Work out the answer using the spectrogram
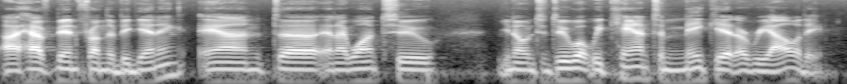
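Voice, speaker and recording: Here a man in an unremarkable speaking voice keeps a fairly low pitch, a moderate pace and very even loudness. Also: ordinary pitch variation, very clean recording, silent background. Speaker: podcast host, startup advisor. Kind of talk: interview.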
